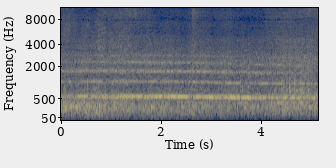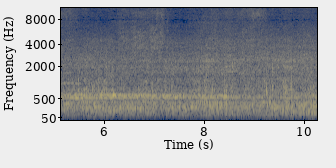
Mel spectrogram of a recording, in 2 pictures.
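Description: Double-deck electric trains running past at close range, with a continuous rumble of wheels on rail and a steady whine that falls slightly in pitch and fades by about halfway through.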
